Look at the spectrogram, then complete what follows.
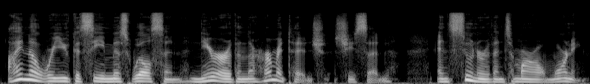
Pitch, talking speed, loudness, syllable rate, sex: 135 Hz, 205 wpm, -18 LUFS, 5.5 syllables/s, male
